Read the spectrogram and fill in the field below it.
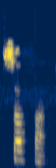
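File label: "suffer", Nigerian Pidgin, female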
